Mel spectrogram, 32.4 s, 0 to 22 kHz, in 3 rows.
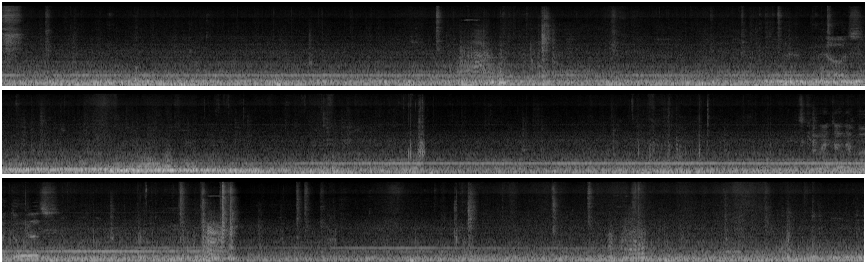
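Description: Inside the cab of an ÖBB 1016 electric locomotive running along the line: a steady low rumble of the running train with a steady tone above it, and a few sharp clicks now and then. It gets slightly quieter about 24 seconds in.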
